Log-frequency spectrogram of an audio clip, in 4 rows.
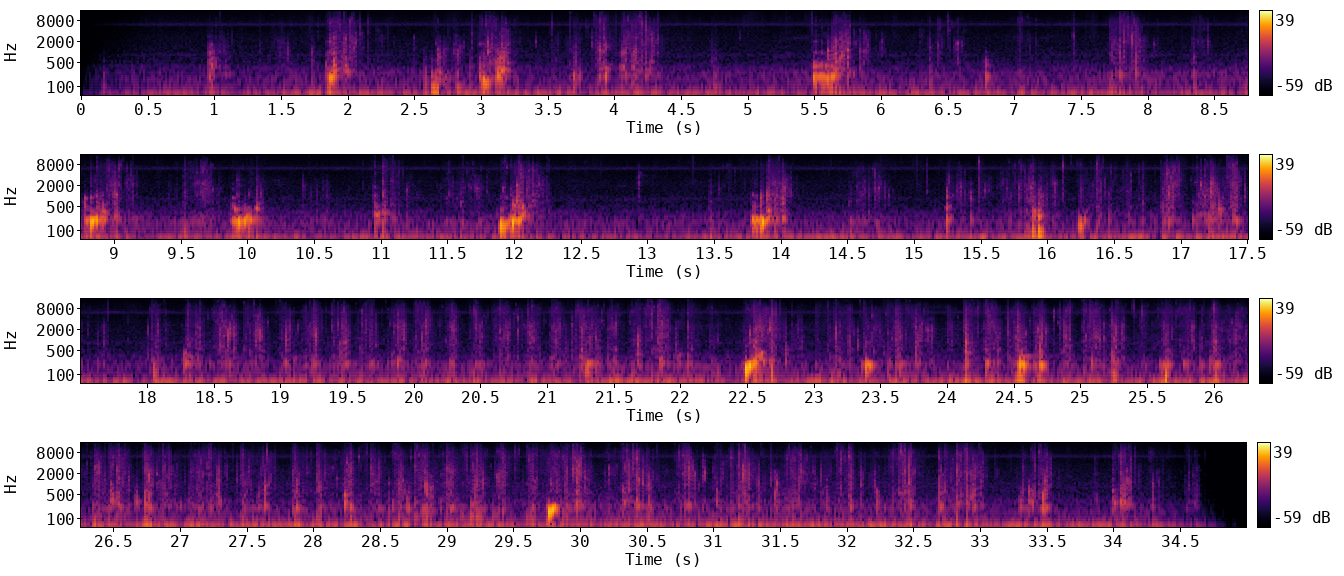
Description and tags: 092207 - listerine clean
Bottle of orange Listerine being manipulated in a pretty wonky manner. Recorded in stereo on a Micro Track field recorder.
